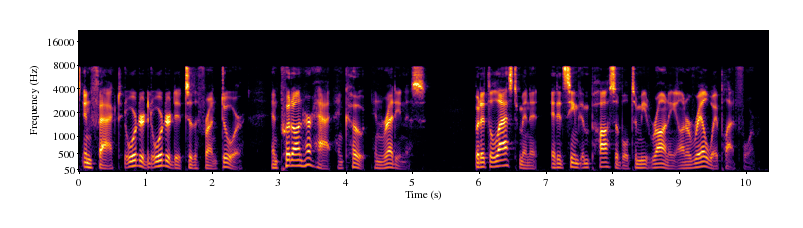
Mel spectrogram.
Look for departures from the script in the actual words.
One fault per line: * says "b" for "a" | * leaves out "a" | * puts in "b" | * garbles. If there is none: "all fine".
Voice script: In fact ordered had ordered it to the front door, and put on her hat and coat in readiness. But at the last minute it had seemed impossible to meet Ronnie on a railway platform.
all fine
